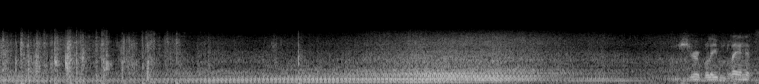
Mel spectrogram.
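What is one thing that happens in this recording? A plane's engine drones overhead and fades.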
